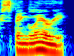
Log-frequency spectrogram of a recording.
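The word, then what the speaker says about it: spengleri: Um and but but really if you were trying to say it like in from somebody who was like trained in Latin, it would be like Spangleri, but it's but we all say Spangler.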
